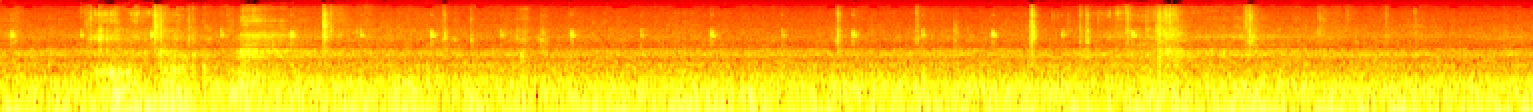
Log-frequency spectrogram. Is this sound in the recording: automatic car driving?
yes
